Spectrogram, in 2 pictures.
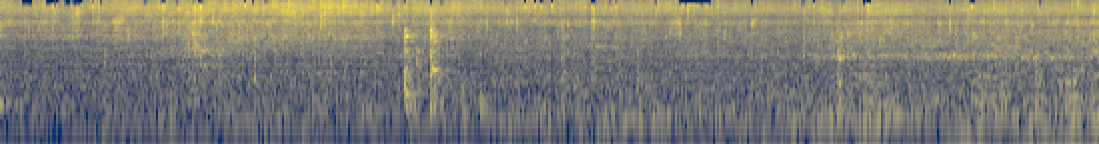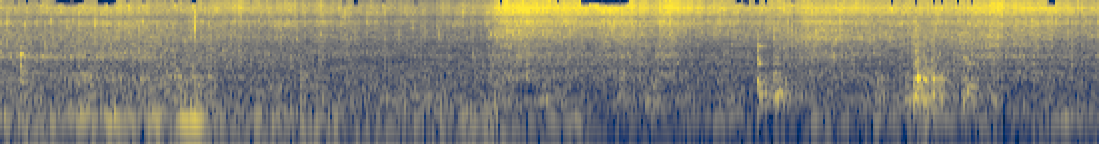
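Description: Pieces of pointed gourd (kankrol) fry in oil, a steady close sizzle with occasional scraping stirs and utensil taps throughout, the hiss swelling briefly louder toward the end.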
